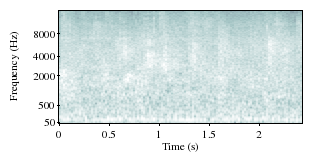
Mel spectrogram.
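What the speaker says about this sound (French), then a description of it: "c'est la pluie qui tombe" Steady, dense rainfall pours down in an even wash of soft hiss that never pauses, heard alone without any voices.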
